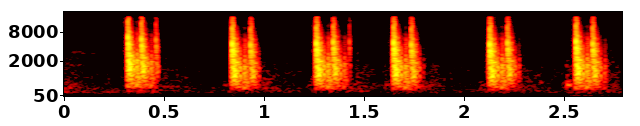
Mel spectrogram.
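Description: Synthesized servo motor effect built in Phase Plant: six short, bright mechanical whirring bursts in an even rhythm, each about a quarter second long and separated by brief silences.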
